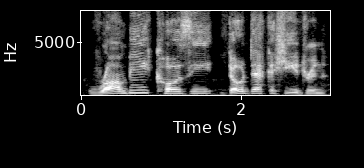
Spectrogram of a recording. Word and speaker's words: rhombicosidodecahedron: A rhombicosidodecahedron.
